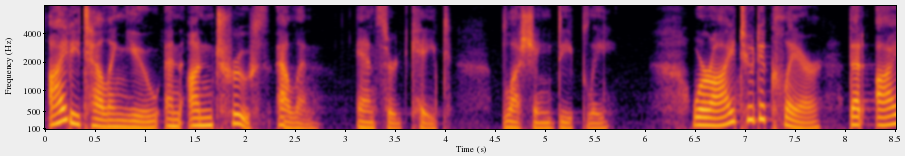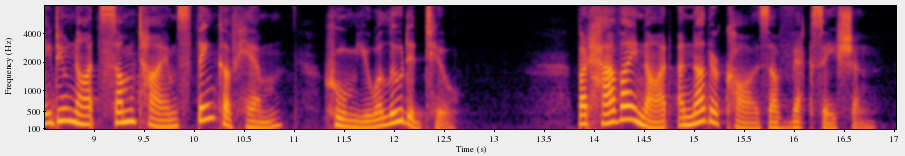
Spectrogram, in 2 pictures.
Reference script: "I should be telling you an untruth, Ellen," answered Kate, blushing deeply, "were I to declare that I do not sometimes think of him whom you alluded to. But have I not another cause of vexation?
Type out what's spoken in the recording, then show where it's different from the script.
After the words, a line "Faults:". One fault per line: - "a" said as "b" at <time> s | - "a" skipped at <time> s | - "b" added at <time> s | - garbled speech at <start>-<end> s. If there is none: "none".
"I be telling you an untruth, Ellen," answered Kate, blushing deeply, "were I to declare that I do not sometimes think of him whom you alluded to. But have I not another cause of vexation?
Faults:
- "should" skipped at 0.2 s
